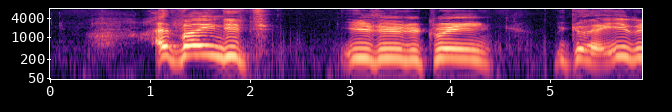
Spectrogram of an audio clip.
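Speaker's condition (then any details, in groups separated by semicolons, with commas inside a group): Spastic quadriplegia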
